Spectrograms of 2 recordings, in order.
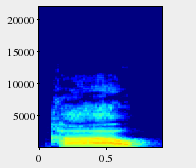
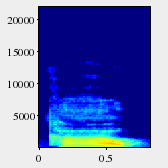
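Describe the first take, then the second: First: The syllable is said with a high tone. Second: The syllable is said with a high tone.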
